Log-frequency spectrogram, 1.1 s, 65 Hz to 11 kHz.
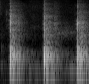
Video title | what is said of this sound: Ulefone Armor 24 Unboxing & Initial Thoughts On Build Quality. Ultimate Biker Travel Phone ? | it felt very, very, very tough and hard. Listen to this. This thing is rock hard.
